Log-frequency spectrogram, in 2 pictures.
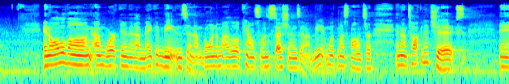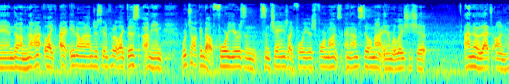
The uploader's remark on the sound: Live at Henrico East Jail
